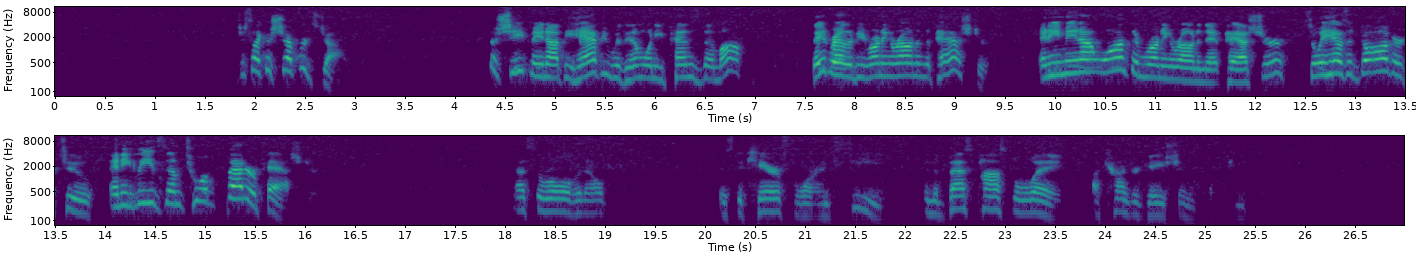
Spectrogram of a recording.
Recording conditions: large echoing room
